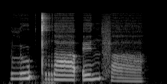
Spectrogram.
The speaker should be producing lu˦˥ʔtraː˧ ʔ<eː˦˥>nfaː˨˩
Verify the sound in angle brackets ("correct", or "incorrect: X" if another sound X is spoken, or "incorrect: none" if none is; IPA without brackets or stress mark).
incorrect: e˦˥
